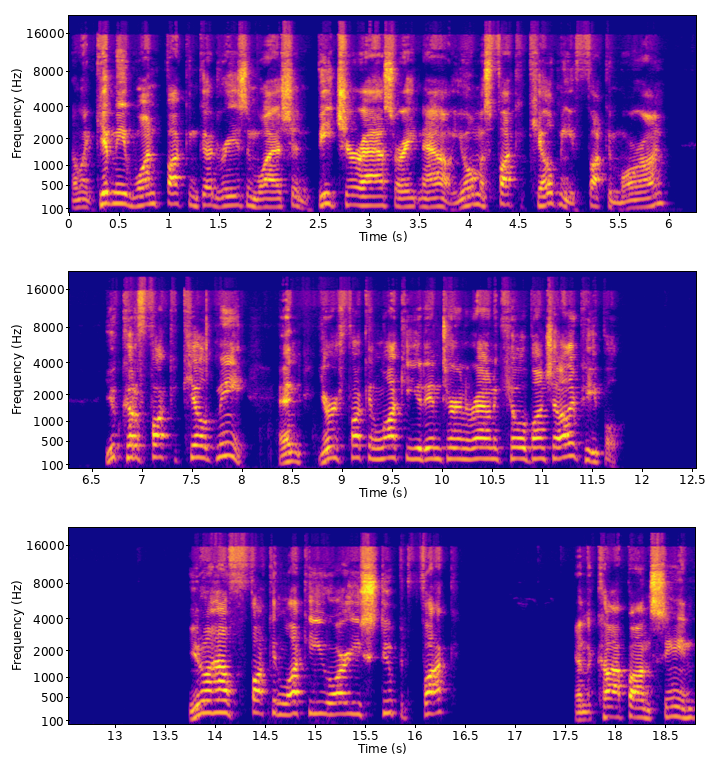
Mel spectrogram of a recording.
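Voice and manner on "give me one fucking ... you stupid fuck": put-on high, furious yelling. Recounting a road incident, the speaker replays what he yelled at the driver: retelling a furious yell. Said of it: "I was yelling at him".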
